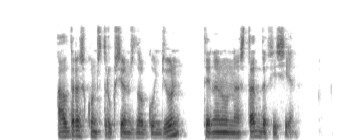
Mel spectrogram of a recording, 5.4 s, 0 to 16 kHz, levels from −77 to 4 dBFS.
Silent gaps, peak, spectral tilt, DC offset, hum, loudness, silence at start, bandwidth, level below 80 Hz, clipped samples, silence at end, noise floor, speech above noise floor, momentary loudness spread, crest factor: none; -2 dBFS; -5 dB/octave; under 0.1%; none; -20 LUFS; 0.85 s; 8 kHz; -56 dBFS; under 0.1%; 0.95 s; under -90 dBFS; over 71 dB; 8 LU; 20 dB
